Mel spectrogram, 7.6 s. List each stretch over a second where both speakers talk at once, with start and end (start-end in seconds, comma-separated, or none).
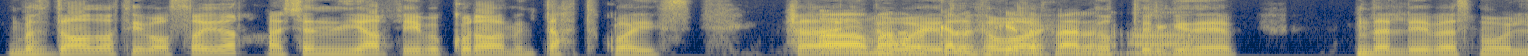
4.1-6.0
